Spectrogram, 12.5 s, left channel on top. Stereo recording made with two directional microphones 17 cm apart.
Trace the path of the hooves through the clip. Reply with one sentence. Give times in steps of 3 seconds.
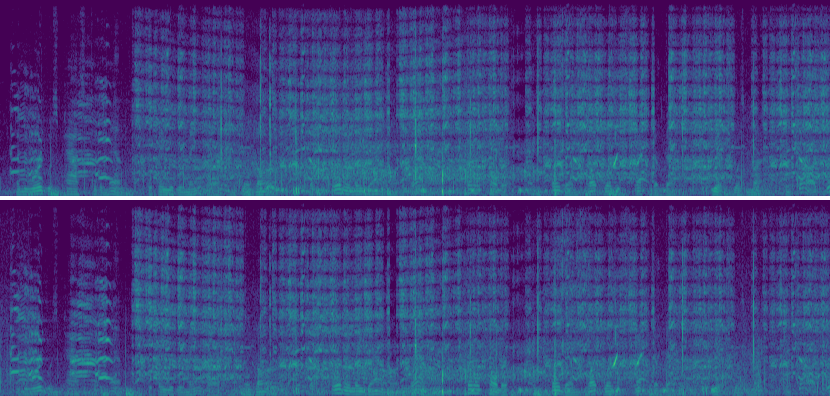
In this clip you hear the hooves not at all from 0 s, on the left from 3 s, in the centre from 6 s and on the right from 9 s.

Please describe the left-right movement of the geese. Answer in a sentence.
You can hear the geese go from the right side to the left.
